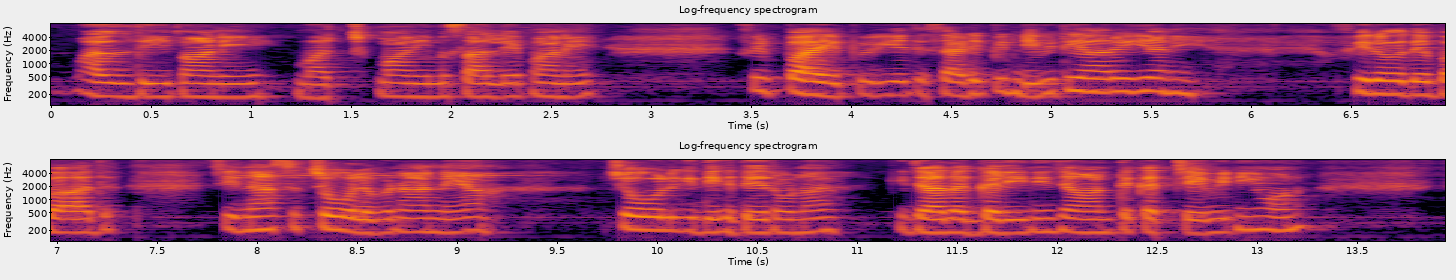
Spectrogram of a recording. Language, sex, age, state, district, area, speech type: Dogri, female, 30-45, Jammu and Kashmir, Samba, rural, spontaneous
